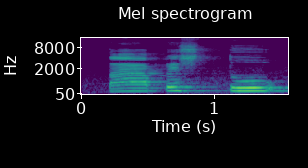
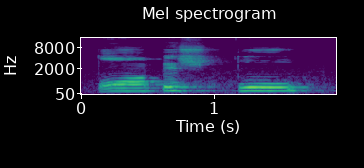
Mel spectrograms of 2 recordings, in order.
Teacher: তা চিকুন হরফ, ত মোটা হরফ। আমি তা এটা চিকুন করে বলতেছি এবং ত এটা মোটা করে বলতেছি।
